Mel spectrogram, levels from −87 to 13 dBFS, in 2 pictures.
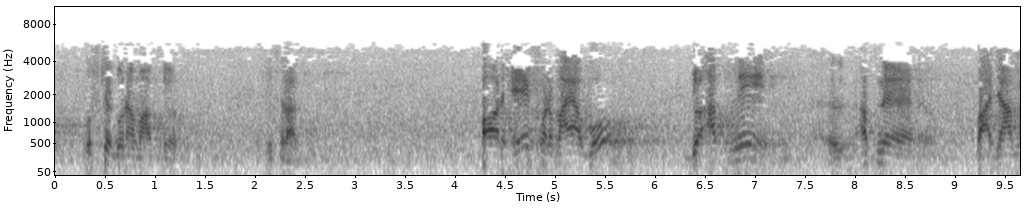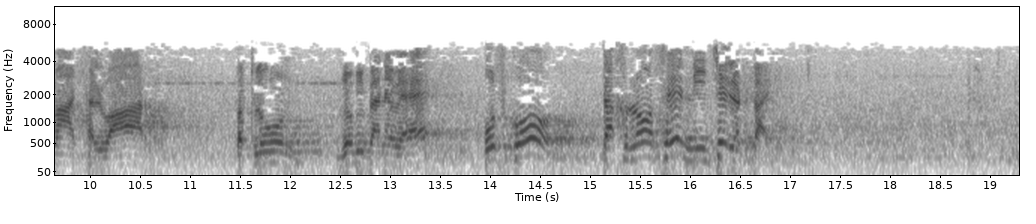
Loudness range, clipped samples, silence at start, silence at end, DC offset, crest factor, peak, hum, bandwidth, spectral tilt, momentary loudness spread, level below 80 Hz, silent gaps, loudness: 5 LU; under 0.1%; 0 s; 0 s; under 0.1%; 20 dB; 0 dBFS; none; 6 kHz; -5 dB/octave; 21 LU; -60 dBFS; none; -18 LUFS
